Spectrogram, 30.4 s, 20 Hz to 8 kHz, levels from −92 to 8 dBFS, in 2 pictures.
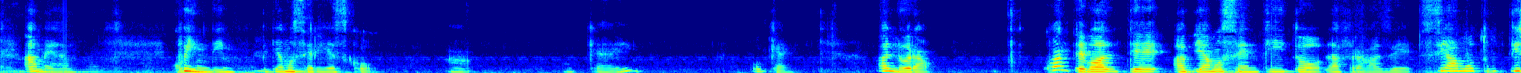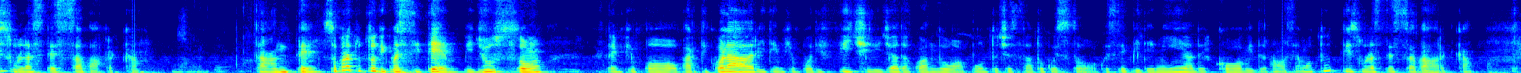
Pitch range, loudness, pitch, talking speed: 180-225 Hz, -29 LUFS, 195 Hz, 100 wpm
